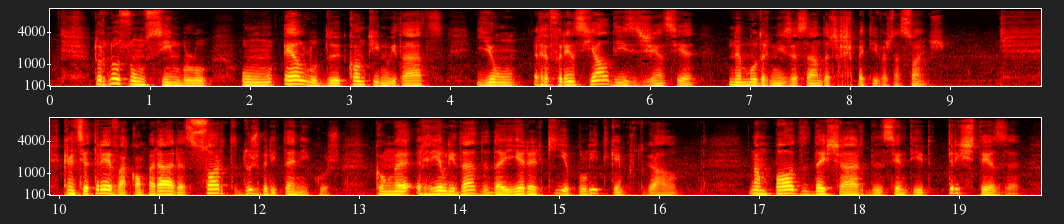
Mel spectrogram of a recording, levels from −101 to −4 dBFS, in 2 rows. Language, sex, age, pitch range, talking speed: Portuguese, male, 50-69, 100-130 Hz, 120 wpm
